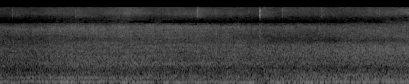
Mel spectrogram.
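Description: Steady low rumble of distant road traffic across a car park, with wind buffeting the phone's microphone.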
